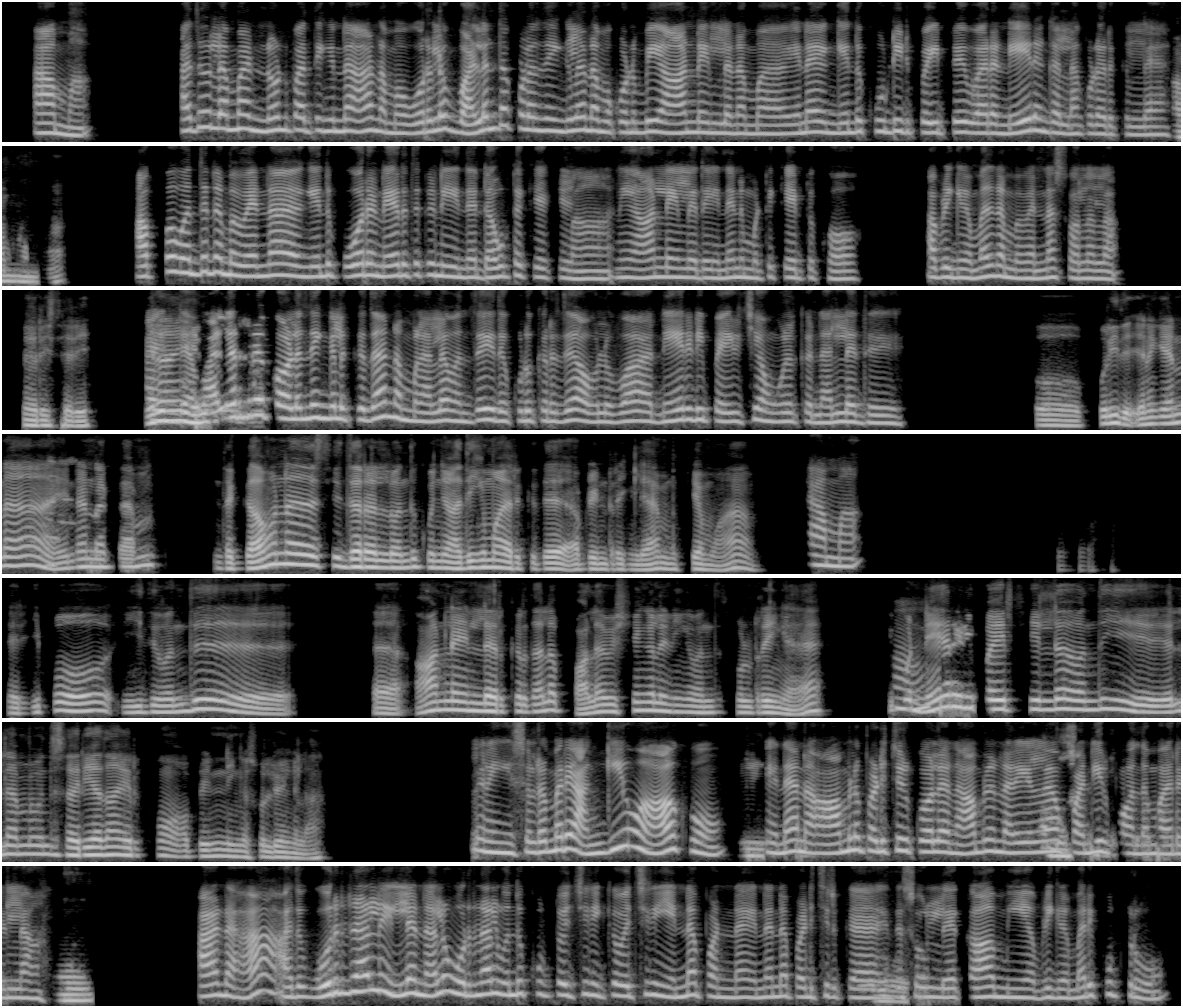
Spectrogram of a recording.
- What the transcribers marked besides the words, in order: in English: "ஆன்லைன்ல"; "வர" said as "வஐஐர"; in English: "டவுட்"; in English: "ஆன்லைன்"; other noise; drawn out: "ஓ!"; drawn out: "இப்போ"; in another language: "ஆன்லைன்ல"; laugh; surprised: "ஓ!"
- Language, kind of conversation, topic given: Tamil, podcast, நீங்கள் இணைய வழிப் பாடங்களையா அல்லது நேரடி வகுப்புகளையா அதிகம் விரும்புகிறீர்கள்?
